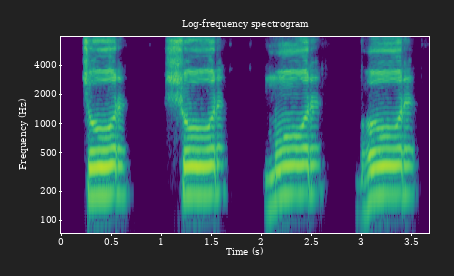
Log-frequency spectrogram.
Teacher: ओ में होठ गोल हो जाते · चोर, शोर, मोर, भोर, है ना, गोल हो रहे हैं होठ।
